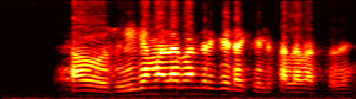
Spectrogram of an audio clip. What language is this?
Kannada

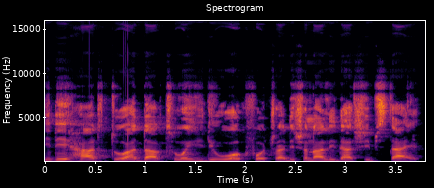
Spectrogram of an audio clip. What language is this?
Nigerian Pidgin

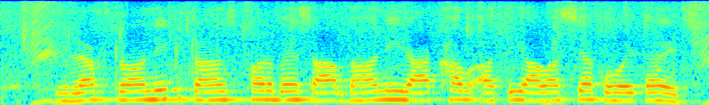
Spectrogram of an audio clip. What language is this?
Maithili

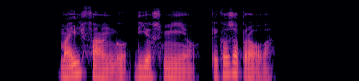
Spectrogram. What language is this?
Italian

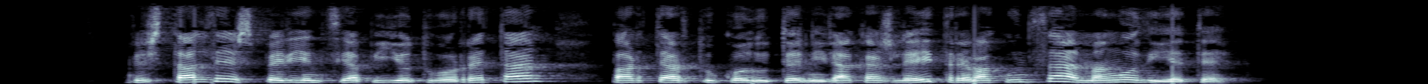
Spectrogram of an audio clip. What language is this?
Basque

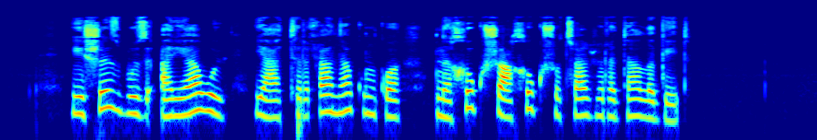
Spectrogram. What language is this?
Abkhazian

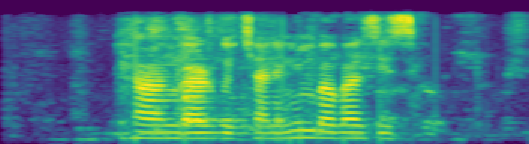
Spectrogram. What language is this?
Kinyarwanda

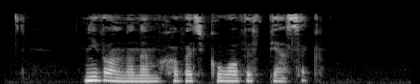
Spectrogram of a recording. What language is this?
Polish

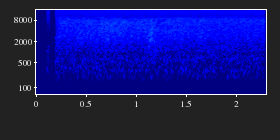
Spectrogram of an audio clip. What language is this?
Urdu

